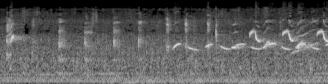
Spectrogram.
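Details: Black-winged myna song used to train and wake up silent birds, set against running water: quiet at first, then a quickening run of looping, warbled whistles climbing higher toward the end.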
